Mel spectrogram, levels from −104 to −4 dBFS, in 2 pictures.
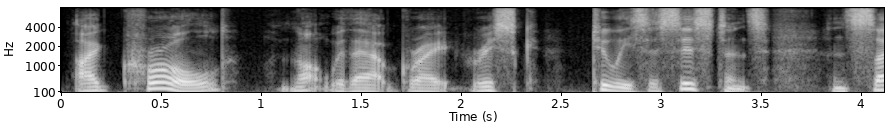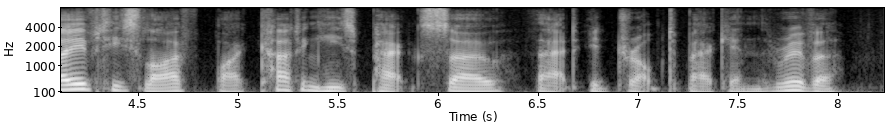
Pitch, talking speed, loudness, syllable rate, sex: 125 Hz, 180 wpm, -21 LUFS, 5.2 syllables/s, male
